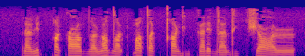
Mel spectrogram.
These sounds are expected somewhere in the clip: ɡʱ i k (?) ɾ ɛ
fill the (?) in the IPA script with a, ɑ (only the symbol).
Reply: a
